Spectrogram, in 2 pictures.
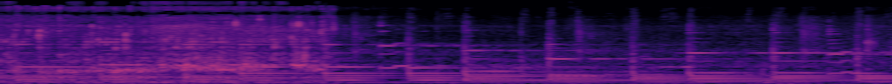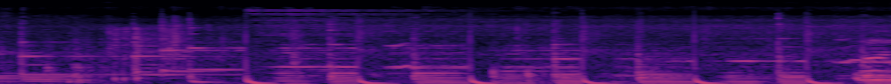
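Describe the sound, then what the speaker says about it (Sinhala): Water is poured into sugar in a pan while making syrup for sugar-flake sweets, a steady splashing and hissing pour heard faintly against a low background with tonal hum. "වතුර කෝප්ප කාලක් විතර එකතු කරගන්න."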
